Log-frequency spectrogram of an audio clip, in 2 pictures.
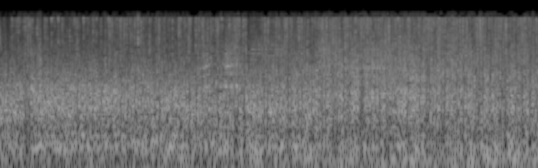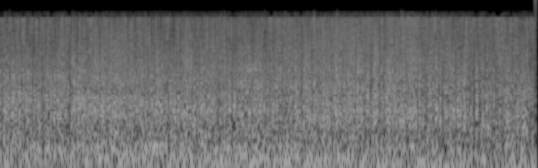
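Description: Soyuz rocket engines during ascent: a loud, steady, rumbling noise heavy in the low end, with crowd voices mixed in.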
